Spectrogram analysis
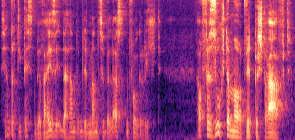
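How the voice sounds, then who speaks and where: Earnest doctor, deep voice, German radio drama, firm, urgent, reasoning. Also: male voice, expressive, fairly quick. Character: earnest male doctor recounting and pleading with a patient. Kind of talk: German radio drama acting and first-person narration.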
